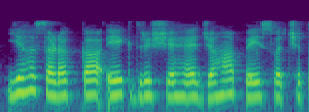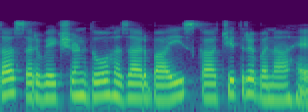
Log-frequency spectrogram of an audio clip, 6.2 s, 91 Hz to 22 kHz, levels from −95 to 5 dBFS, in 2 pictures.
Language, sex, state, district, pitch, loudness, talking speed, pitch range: Hindi, female, Bihar, Kishanganj, 200 Hz, -17 LUFS, 165 wpm, 190-215 Hz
